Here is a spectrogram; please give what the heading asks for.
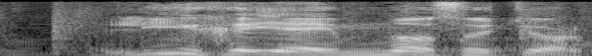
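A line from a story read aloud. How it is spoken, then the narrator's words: Shout. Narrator (Russian): крикнул Сэм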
